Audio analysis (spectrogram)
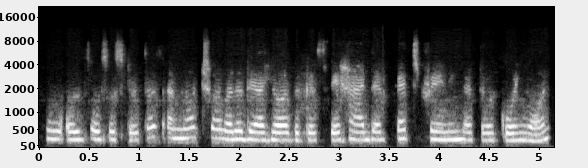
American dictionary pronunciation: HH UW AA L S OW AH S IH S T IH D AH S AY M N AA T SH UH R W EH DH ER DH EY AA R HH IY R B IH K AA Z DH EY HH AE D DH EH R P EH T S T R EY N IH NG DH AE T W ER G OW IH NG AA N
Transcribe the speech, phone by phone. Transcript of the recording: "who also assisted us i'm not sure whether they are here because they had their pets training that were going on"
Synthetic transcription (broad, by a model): HH UW AA L S OW S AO S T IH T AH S AY M N AA T SH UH R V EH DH ER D EY AA R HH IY R B IH K AA Z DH EY HH AE D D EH R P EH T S T R EY N IH NG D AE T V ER G OW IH NG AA N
